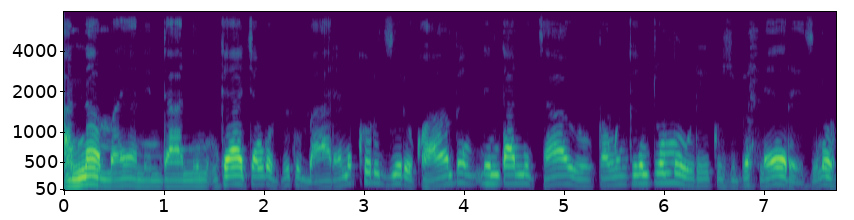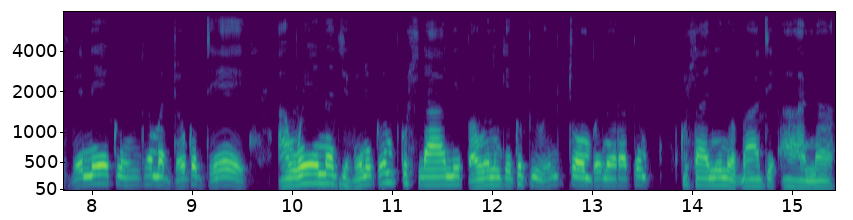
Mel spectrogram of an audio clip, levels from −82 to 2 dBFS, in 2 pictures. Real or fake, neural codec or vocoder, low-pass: real; none; 7.2 kHz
